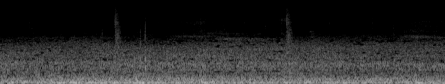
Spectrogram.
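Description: Wind buffeting the microphone: a steady low rumble with a few faint clicks.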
